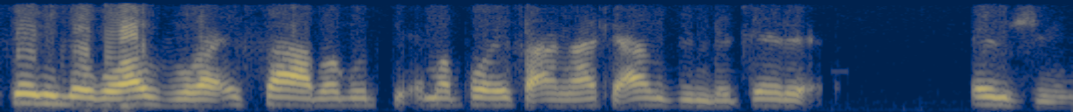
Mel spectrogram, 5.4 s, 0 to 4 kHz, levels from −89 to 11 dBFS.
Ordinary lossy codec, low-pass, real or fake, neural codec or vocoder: none; 3.6 kHz; real; none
